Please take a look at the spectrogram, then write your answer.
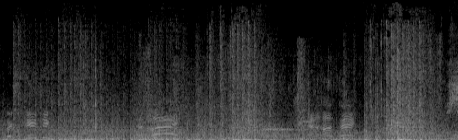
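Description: Rapid bursts of gunfire from a weapon in Call of Duty: Black Ops, dense and loud throughout with a few louder shots, the player's voice heard faintly in between.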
